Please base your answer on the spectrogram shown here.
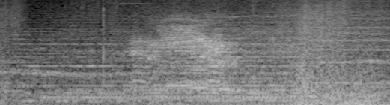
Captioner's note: squawks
